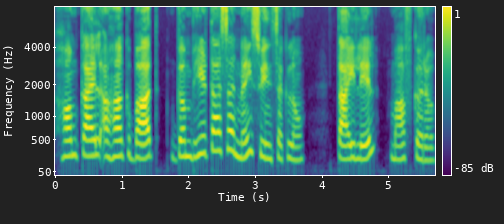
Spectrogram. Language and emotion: Maithili, sad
